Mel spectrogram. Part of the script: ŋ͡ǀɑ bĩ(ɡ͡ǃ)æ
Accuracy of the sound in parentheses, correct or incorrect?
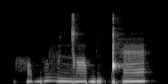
incorrect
